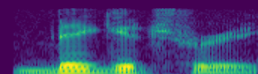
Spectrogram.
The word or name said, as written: bigotry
